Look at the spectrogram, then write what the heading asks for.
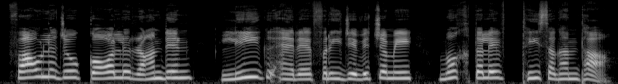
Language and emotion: Sindhi, neutral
